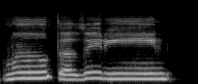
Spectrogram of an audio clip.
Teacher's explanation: زو کو اگر آپ ہیوی نہیں کریں گے تو اس کی آواز تو زا کی طرح ہو جائے گی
